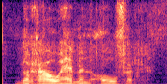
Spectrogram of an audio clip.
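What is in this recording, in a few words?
"berouw hebben over", Dutch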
